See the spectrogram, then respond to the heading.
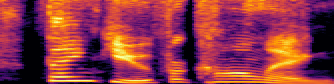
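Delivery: polished, professional customer-service phone voice. Asked for an example of their two phone voices, phone greeting voice. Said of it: "that kind of voice".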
